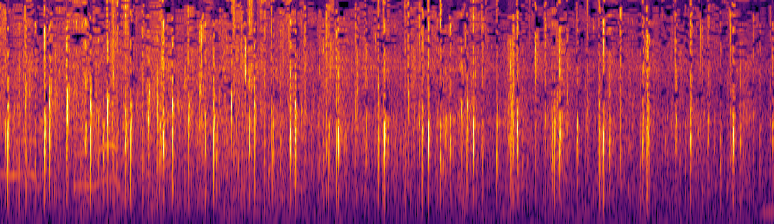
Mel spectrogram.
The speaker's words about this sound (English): Can we have a round of applause for everybody who does and sets up the Connecticut Folk Festival?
